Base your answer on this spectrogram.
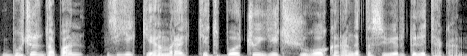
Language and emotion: Kashmiri, surprised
